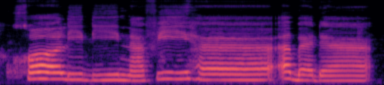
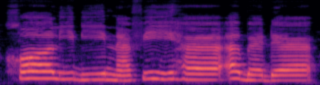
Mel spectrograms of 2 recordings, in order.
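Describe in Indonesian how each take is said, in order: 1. Vokal panjang ditahan selama lima harakat. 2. Vokal panjang ditahan selama dua harakat. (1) "lima harakat" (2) "boleh dibaca menjadi dua harakat"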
